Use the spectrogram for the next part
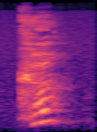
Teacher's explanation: i stop the airflow in the back of my palate an area we call the villum and therefore k is a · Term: velar consonant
